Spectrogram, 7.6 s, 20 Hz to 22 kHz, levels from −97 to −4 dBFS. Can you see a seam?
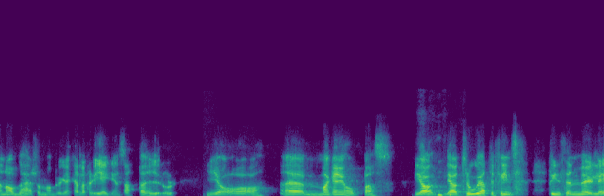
yes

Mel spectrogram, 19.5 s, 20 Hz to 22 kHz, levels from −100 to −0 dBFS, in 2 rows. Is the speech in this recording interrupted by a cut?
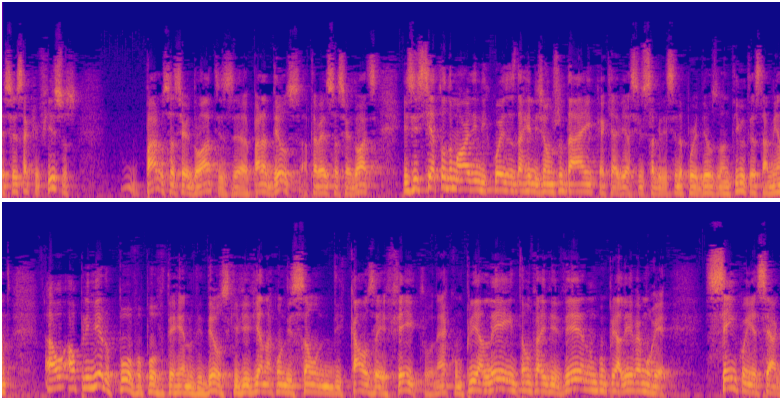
yes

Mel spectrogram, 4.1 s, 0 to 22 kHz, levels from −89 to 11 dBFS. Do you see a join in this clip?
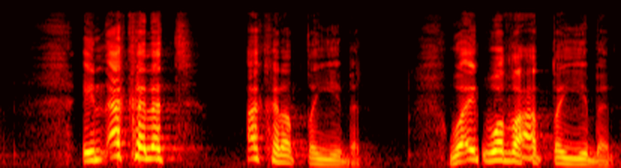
yes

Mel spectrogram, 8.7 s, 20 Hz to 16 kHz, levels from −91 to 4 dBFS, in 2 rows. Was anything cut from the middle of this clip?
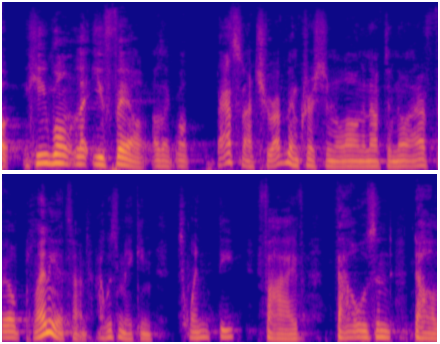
yes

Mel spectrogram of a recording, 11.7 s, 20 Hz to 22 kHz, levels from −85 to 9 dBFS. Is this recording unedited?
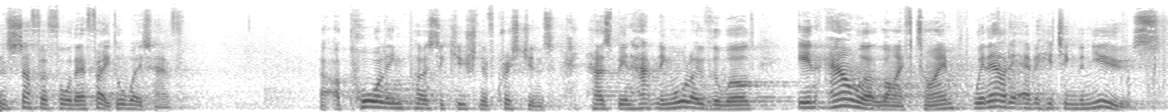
yes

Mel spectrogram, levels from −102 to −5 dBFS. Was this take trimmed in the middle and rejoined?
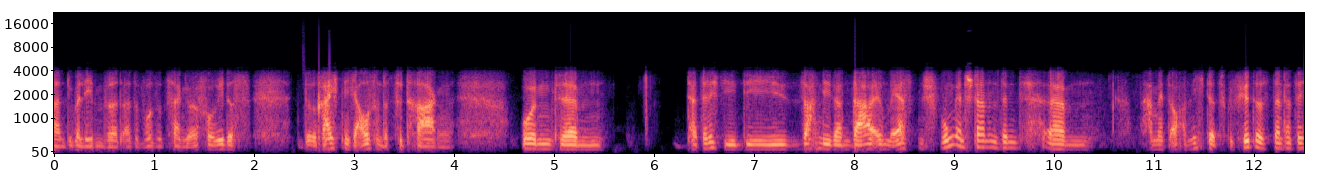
no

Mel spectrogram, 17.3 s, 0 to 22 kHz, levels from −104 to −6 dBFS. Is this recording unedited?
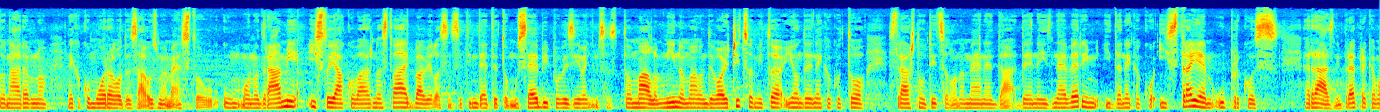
yes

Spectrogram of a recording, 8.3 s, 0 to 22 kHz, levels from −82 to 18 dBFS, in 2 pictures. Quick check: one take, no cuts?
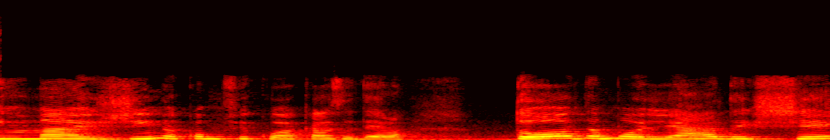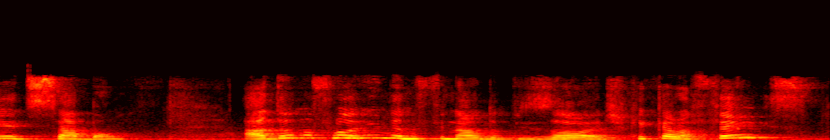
yes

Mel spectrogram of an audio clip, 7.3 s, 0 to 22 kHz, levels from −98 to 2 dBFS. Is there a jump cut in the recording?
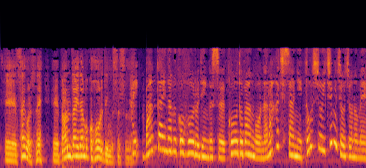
no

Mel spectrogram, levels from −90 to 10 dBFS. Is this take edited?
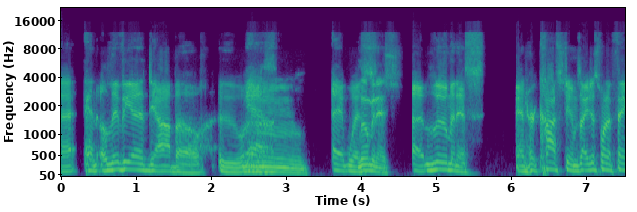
no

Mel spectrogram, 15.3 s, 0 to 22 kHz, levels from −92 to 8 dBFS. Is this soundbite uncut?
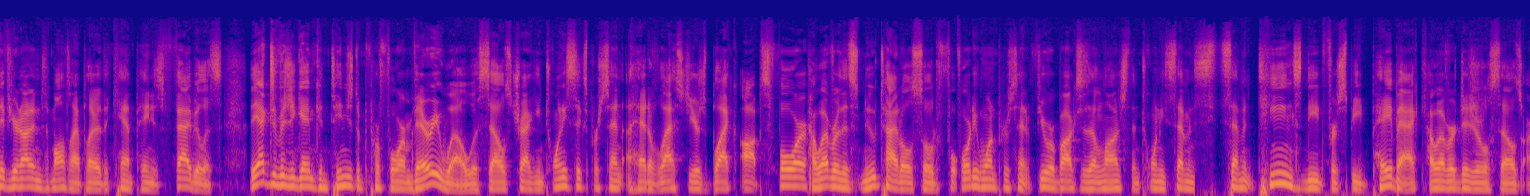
no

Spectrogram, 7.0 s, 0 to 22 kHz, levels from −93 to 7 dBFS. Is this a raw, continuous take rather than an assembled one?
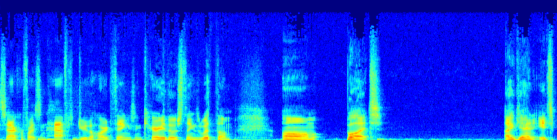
no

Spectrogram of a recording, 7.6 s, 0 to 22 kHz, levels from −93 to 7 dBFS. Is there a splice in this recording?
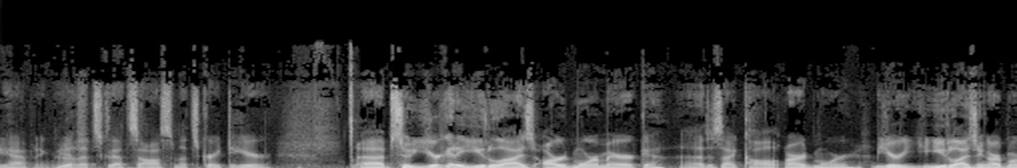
yes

